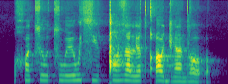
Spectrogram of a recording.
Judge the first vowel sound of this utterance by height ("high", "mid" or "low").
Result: high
